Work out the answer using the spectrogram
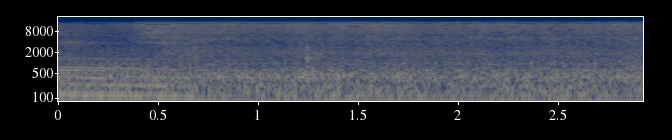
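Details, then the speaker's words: Car arrived with loud, constant hiss and bubbling from the engine; the coolant is boiling because a non-pressure ventilator cap was fitted in place of the radiator pressure cap, leading to overheating. "ini kan posisinya ada di tengkir sore ketika datang terdengar suara mendidih"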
